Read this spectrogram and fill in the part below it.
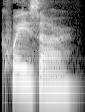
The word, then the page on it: quasar: American English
